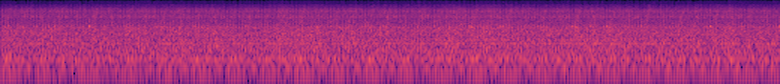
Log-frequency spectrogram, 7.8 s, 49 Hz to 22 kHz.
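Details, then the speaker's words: 1987 Kenworth T600 3406B diesel idling after its first start following over 20 years sitting in a field: deep, even clatter holding a steady beat with no knocks or misses; it runs good with excellent oil pressure right away. "i mean it runs and it runs good i mean it sounds good made excellent oil pressure right away"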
